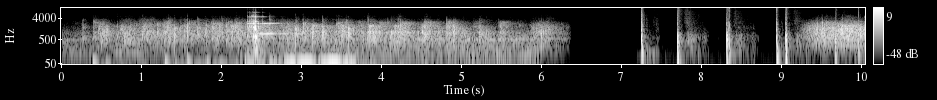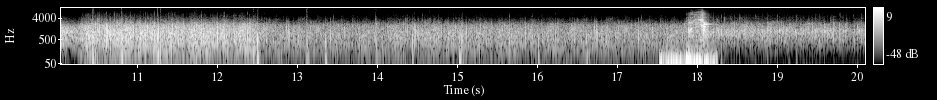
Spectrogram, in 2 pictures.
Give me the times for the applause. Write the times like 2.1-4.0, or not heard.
0.0-6.3, 9.2-20.0.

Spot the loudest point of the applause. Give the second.
11 s.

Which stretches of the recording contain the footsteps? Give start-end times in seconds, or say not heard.
not heard.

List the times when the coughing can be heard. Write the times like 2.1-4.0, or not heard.
not heard.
